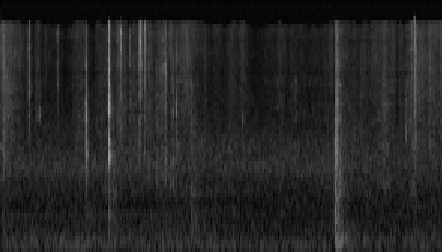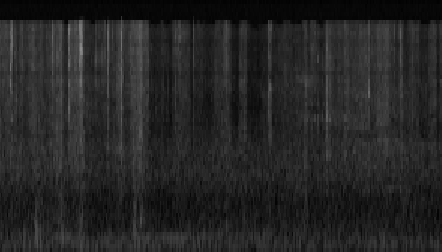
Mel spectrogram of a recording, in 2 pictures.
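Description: Faint, irregular clicks and taps of hands and parts being worked around a newly fitted alternator, with the loudest tap about three seconds in, over near silence.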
